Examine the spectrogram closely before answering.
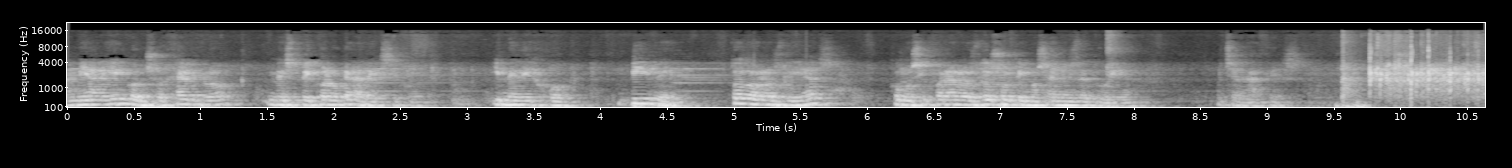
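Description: A man speaks with animation into a microphone over loudspeakers in an echoing hall.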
